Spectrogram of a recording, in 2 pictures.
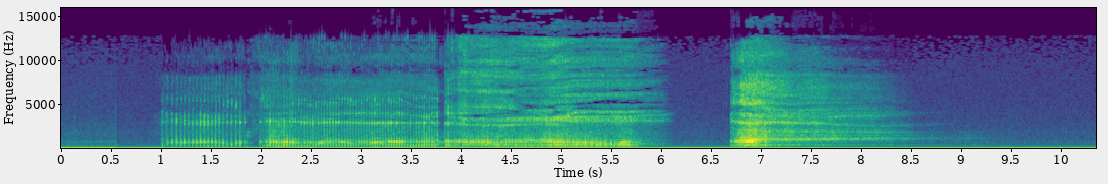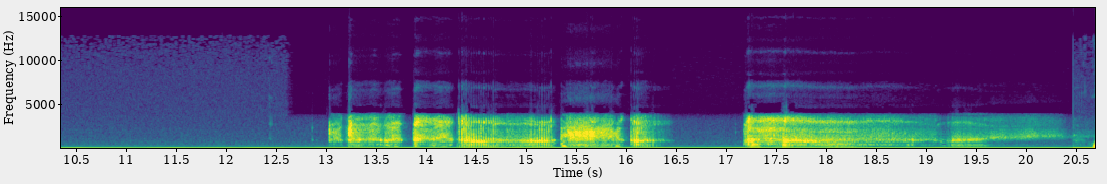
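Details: Simulated snoring by an actor at a romantic dinner: loud rattling snorts during sleep breathing, presented as a symptom of sleep apnea.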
